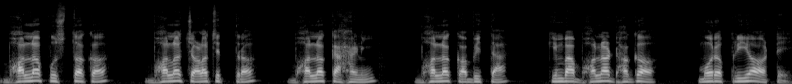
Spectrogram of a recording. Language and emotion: Odia, neutral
